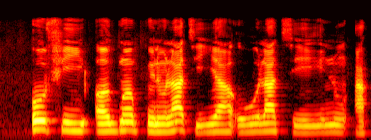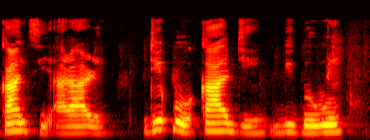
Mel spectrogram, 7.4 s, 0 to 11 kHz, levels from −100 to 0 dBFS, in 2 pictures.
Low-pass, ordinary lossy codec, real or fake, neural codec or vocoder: 7.2 kHz; none; real; none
